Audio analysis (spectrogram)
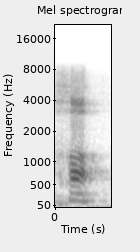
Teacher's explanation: हलक का पहला हिस्सा जो शुरू से जो शुरू है जो मुंह की तरफ है वहां से खा अदा होता है खा जब हम खा बोलते हैं तो यहां से हमें महसूस · حلق کا پہلا حصہ جو شروع ہے، جو منہ کی طرف ہے، وہاں سے خا ادا ہوتا ہے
